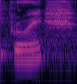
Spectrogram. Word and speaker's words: Broglie: So this is spelled as Broglie, Broglie, but really it's Louis de Broglie.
